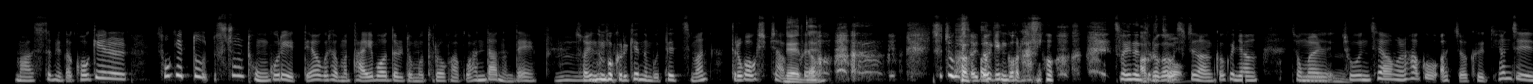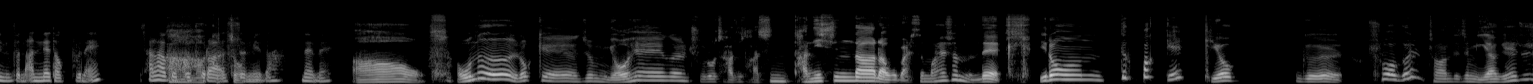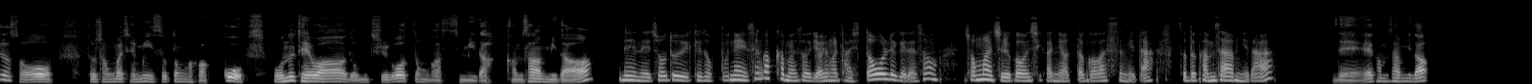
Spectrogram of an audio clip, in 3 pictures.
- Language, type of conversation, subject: Korean, podcast, 관광지에서 우연히 만난 사람이 알려준 숨은 명소가 있나요?
- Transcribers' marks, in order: laughing while speaking: "그렇게는"; tapping; laugh; laughing while speaking: "수중 절벽인 거라서"; laugh; other background noise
